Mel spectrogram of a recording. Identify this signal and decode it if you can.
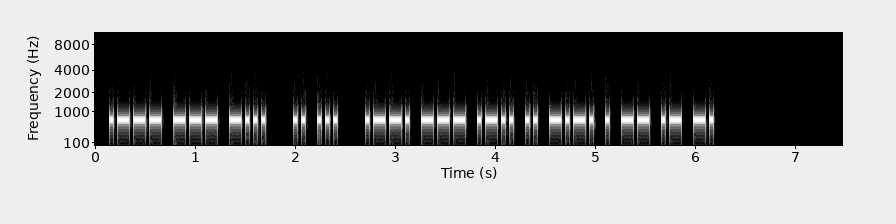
Morse code, heard as a keyed tone, about 38 wpm, 700 Hz. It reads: JOB IS POLICEMAN
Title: Speed-Racing Common QSO Phrases Encore - 30wpm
